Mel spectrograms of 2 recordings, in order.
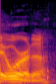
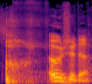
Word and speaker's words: Ourada: I say Ourada. Okay. It's Czech, and like most Czech names, it doesn't make sense. It's Ourada.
